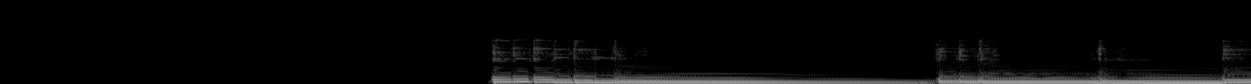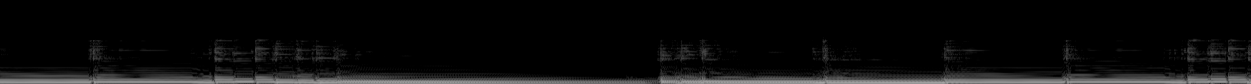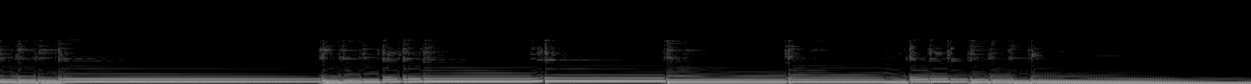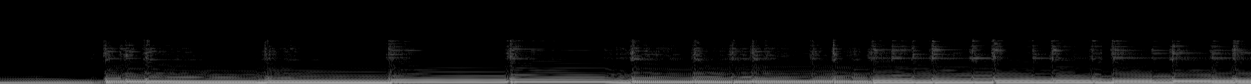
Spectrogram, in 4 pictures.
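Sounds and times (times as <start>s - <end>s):
bass: 4.9s - 50.0s.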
